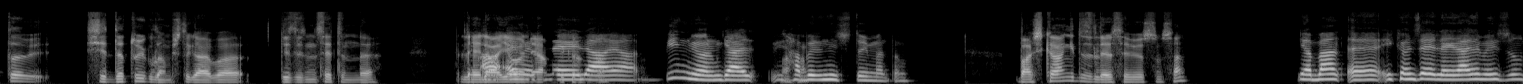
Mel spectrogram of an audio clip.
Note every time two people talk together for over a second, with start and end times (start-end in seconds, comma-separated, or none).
4.8-6.1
